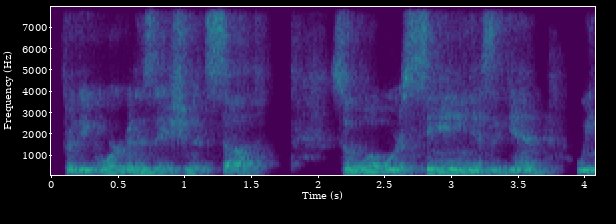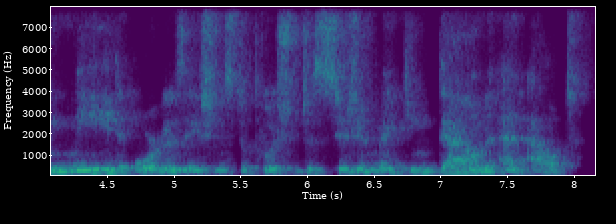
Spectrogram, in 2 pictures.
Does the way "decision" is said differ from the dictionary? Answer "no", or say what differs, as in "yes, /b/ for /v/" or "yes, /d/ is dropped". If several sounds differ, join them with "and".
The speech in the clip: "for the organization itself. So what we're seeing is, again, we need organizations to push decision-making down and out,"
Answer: no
